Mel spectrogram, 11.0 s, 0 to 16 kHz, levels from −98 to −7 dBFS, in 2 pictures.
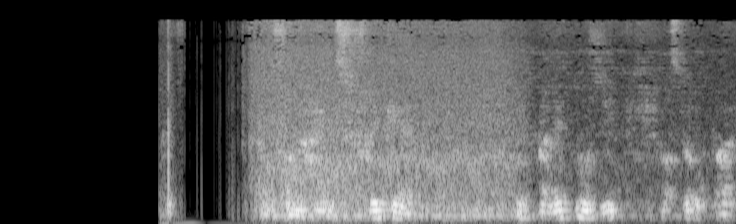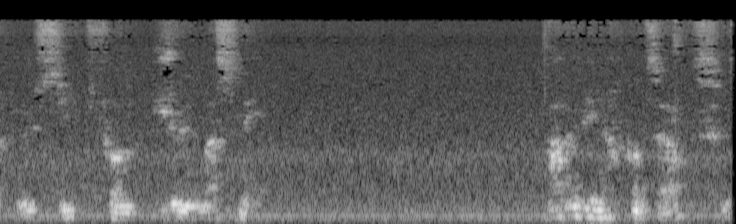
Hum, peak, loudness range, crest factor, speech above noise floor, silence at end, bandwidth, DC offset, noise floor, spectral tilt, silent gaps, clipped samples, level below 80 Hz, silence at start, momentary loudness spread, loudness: none; -4 dBFS; 11 LU; 22 dB; 23 dB; 0 s; 11.5 kHz; under 0.1%; -45 dBFS; -4.5 dB/octave; none; under 0.1%; -54 dBFS; 1.2 s; 14 LU; -23 LUFS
